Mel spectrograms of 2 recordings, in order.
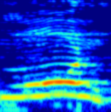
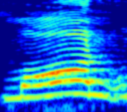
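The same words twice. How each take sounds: First: The vowel is a rounded 'oh' sound. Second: The vowel is an open 'aw' sound. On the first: The speaker calls it wrong. "আমরা করি মন ... অয়ের বদলে ও উচ্চারিত হচ্ছে" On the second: The speaker calls it right. "মন উচ্চারণ করে উচ্চারণের বদলে"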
